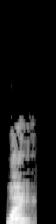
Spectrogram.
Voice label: "wei", Mandarin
